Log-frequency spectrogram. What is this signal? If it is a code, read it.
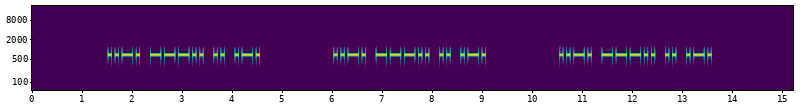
Morse code, heard as a keyed tone, about 17 wpm, 700 Hz. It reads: F8IR F8IR F8IR
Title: DXCC-100 Call Signs - 4 Characters - Repeated 3x - 17wpm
